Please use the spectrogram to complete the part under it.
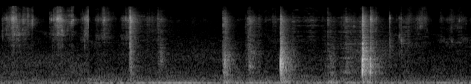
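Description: A paintbrush scrubs a metal casing with short bristly strokes.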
